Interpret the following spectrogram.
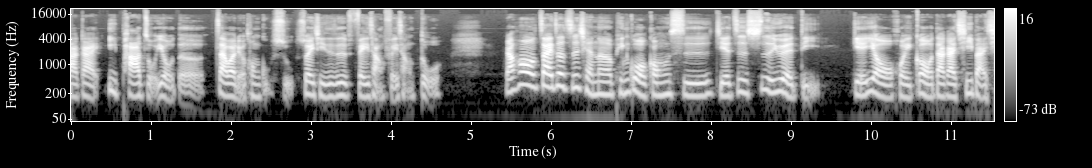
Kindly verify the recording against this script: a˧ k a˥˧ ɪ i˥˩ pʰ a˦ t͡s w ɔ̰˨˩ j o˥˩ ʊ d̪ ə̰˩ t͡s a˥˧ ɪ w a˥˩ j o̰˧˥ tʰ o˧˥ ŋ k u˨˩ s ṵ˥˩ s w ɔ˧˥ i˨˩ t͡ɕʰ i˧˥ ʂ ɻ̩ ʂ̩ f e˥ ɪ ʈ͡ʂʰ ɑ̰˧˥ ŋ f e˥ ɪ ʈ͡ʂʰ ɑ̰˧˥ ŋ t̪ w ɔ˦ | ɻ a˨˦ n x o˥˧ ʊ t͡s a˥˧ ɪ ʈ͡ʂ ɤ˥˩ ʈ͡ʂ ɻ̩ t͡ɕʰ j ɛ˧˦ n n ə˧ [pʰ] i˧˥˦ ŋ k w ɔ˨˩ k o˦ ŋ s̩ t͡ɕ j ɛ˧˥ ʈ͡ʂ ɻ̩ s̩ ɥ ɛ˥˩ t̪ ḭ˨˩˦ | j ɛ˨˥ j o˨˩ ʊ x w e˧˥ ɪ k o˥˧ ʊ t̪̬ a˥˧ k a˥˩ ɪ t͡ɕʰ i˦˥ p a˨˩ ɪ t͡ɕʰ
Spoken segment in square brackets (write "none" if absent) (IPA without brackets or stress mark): pʰ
